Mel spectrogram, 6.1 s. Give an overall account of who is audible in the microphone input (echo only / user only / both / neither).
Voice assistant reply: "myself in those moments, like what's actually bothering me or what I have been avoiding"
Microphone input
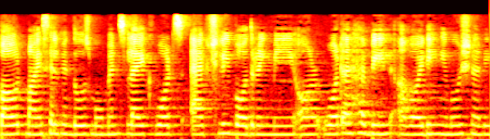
echo only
